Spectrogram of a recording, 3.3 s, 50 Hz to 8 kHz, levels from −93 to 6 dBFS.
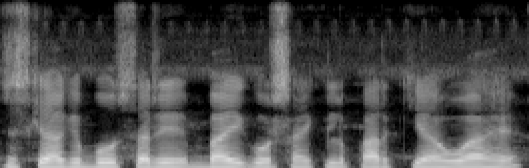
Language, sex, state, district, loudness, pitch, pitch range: Hindi, male, West Bengal, Alipurduar, -16 LUFS, 165 Hz, 160-170 Hz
